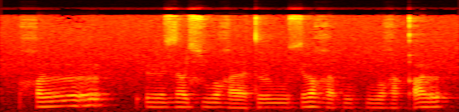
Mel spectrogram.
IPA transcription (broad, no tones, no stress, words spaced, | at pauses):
χɵː | ʔʏːzʌɕu ʁɐːtɹu sɵ ʁəpupu ʁɐqʼɵ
